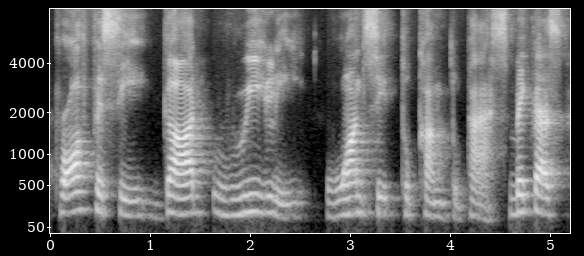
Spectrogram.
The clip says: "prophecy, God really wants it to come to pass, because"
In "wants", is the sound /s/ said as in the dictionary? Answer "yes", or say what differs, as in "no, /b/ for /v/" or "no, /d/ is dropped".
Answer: yes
